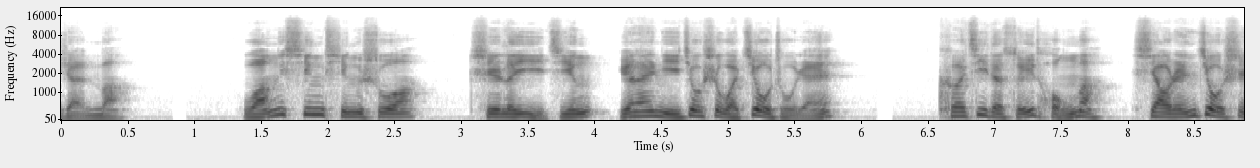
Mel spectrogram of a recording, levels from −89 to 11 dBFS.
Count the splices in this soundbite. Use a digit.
2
